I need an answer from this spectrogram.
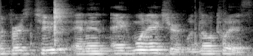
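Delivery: normal talking voice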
